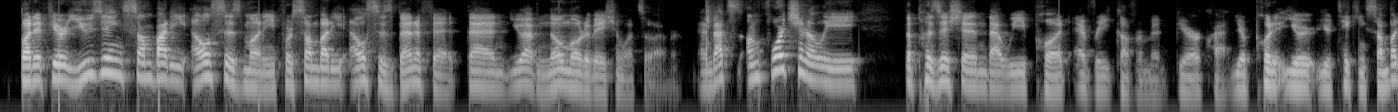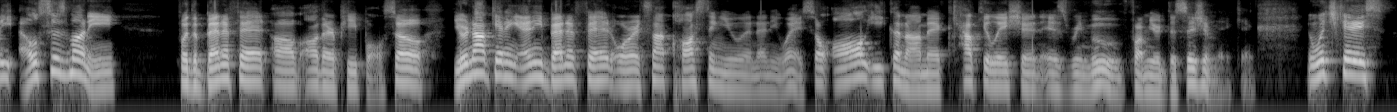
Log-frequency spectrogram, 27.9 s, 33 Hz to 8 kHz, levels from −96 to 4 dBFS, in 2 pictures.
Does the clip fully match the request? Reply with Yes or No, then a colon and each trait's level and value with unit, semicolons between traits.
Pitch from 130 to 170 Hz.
Yes: low, 135 Hz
